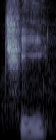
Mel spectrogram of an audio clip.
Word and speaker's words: Qi: was specifically looking for i think it's pronounced uh chi but it's actually spelled qi i'm not sure how to pronounce it but i specifically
